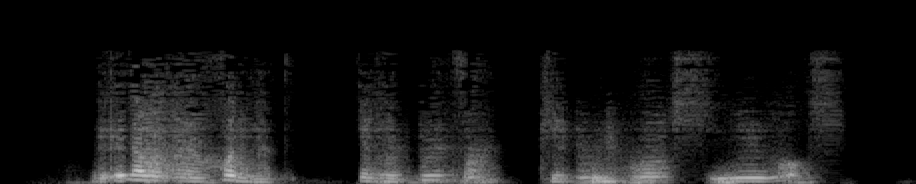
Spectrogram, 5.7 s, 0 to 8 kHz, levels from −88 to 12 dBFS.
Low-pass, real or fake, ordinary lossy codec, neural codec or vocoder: 7.2 kHz; fake; MP3, 24 kbps; codec, 44.1 kHz, 0.9 kbps, DAC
